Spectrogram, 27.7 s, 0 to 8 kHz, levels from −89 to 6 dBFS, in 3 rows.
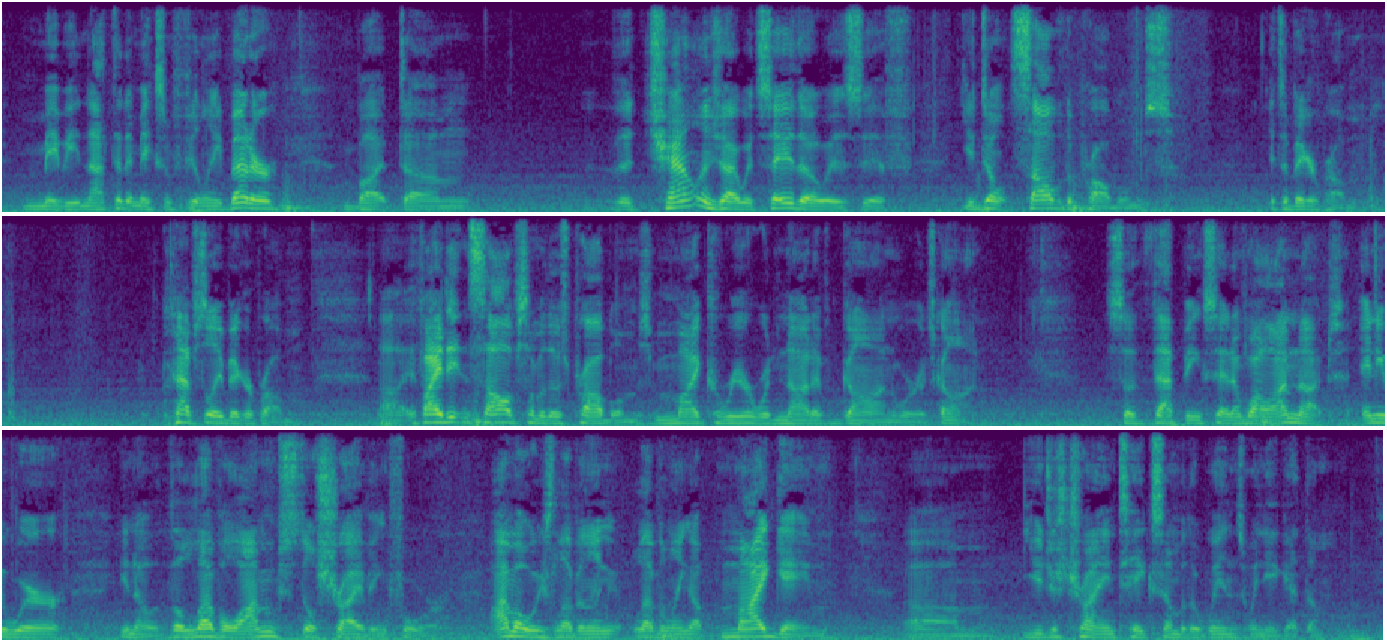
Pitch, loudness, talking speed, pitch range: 130 Hz, -21 LUFS, 190 wpm, 110-145 Hz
